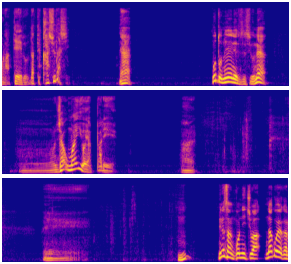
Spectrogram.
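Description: A man talks with animation, heard closely through a microphone.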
